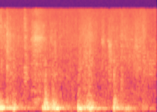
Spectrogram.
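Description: Several dull thumps about half a second apart: people shifting and stepping about on the floor of a van.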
